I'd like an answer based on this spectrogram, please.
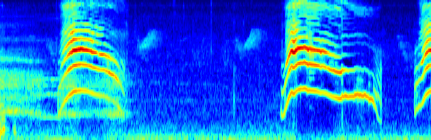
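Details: A cat meows twice, well spaced. The sounds are clear and tonal, arching up and then down, and the second is longer and flatter. A third meow starts at the very end. The room is otherwise quiet.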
